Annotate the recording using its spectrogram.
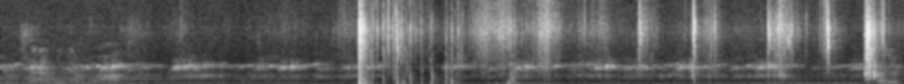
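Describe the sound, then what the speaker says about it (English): A chorus of frogs croaks steadily in the background, a continuous rhythmic calling under scattered sharp cracking and crunching sounds, with voices speaking now and then. "Those are frogs in the background."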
